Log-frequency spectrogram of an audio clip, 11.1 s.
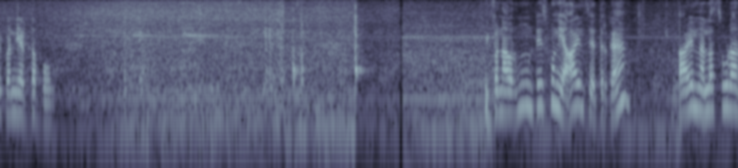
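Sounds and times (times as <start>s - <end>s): food sizzling in butter and oil: 0.0s - 6.0s
steady hum: 0.0s - 11.0s.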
